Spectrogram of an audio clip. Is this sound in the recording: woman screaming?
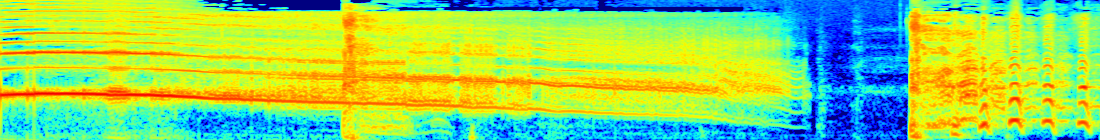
yes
